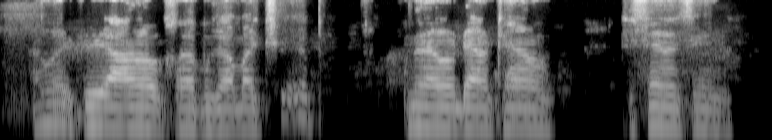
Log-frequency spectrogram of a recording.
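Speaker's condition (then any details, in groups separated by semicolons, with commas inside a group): Traumatic brain injury; car crash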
